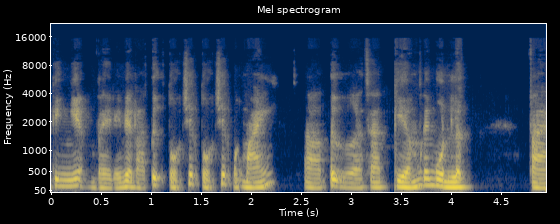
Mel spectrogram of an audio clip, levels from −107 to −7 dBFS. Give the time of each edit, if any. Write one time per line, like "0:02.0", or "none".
0:01.5
0:01.9
0:02.3
0:03.4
